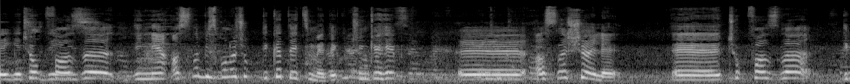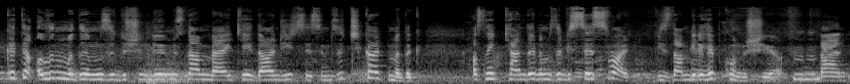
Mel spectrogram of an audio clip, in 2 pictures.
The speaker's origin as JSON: {"language": "Turkish", "town": "Büyükada", "region": "Istanbul", "country": "Turkey", "tie": "born or raised there", "said": "23 yaşındayım, doğma büyüme Büyükadalıyım. Buradan bir Büyükadalı genç olarak seslenmek istiyorum."}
